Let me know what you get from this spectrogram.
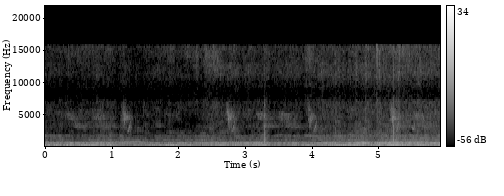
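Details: A constant stream of worker honey bees around their feral nest, producing a rich, unbroken buzz, with a lower droning bee sliding past twice beneath the main hum.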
